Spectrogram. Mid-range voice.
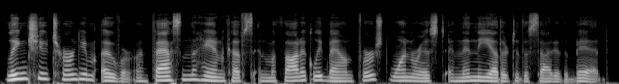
Yes: medium, 175 Hz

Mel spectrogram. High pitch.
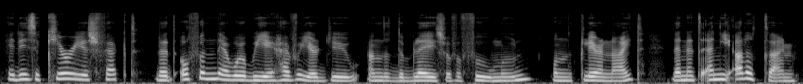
Yes: high, 195 Hz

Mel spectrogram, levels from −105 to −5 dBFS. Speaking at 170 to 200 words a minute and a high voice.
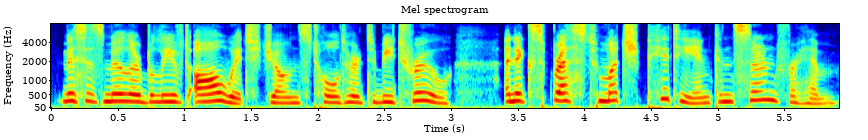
Yes: average, 195 wpm; high, 235 Hz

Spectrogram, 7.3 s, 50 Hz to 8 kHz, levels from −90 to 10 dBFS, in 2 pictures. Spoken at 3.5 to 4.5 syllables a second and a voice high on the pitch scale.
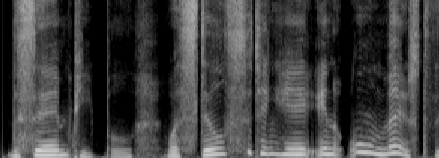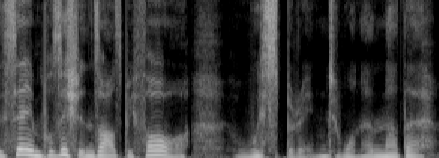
No: 5.1 syllables/s; high, 220 Hz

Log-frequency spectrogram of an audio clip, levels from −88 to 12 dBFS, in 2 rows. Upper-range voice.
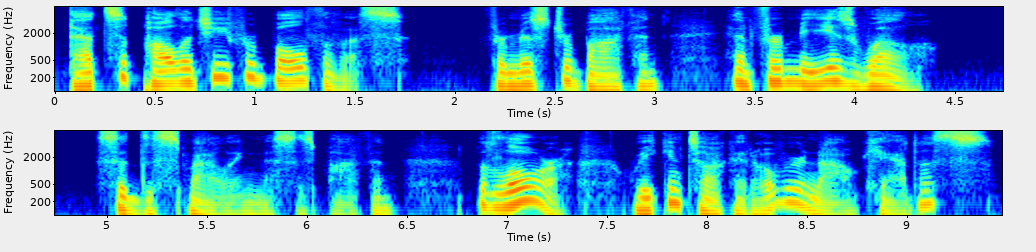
No: low, 130 Hz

